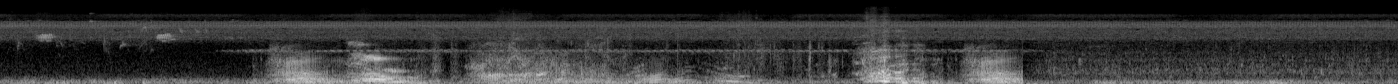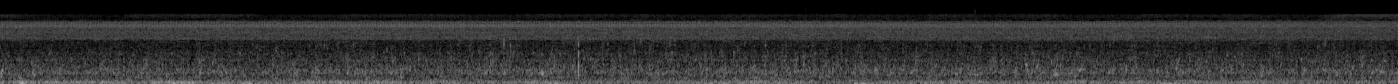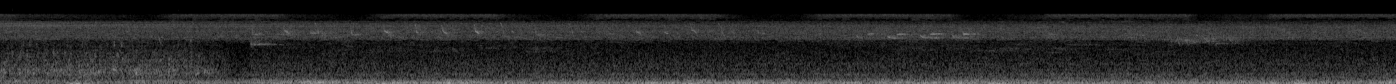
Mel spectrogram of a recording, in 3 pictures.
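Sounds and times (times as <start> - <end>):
high drone of insects: 0.0 - 41.9.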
